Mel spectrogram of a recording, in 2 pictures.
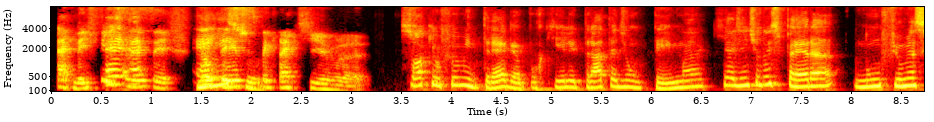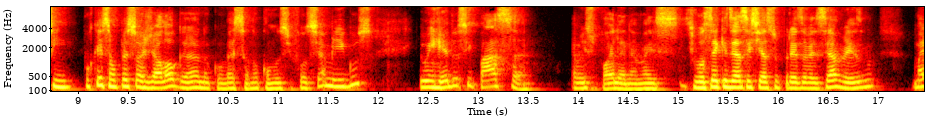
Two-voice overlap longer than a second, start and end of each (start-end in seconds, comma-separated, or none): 0.5-2.2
